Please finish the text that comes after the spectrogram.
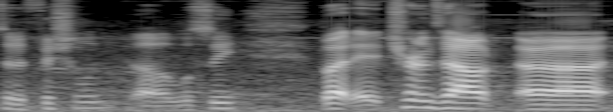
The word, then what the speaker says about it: LaCie: It's Lacie. Lacie. I asked officially, and they said Lacie, okay.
